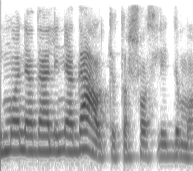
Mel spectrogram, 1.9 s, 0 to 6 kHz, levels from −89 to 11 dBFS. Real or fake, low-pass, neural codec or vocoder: real; 5.4 kHz; none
